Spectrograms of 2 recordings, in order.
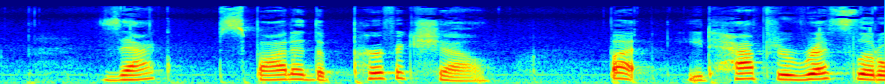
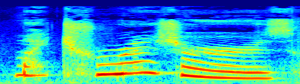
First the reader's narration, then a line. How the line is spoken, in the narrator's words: Leah gasped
